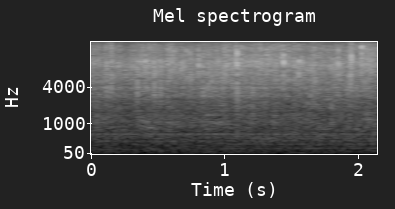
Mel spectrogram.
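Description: Log fire burning with waste engine oil on it: a steady sizzling hiss with scattered small crackles.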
